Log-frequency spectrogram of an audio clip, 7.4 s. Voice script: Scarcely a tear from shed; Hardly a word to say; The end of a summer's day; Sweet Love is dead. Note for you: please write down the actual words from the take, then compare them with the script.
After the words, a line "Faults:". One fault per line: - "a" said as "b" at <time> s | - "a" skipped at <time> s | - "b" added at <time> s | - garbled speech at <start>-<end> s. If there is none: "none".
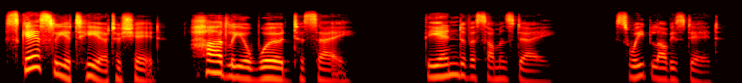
Scarcely a tear to shed; Hardly a word to say; The end of a summer's day; Sweet Love is dead.
Faults:
- "from" said as "to" at 1.1 s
